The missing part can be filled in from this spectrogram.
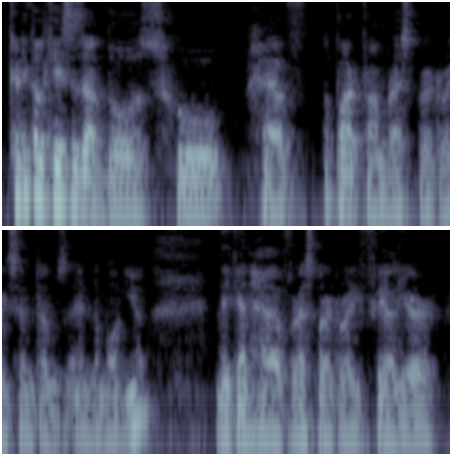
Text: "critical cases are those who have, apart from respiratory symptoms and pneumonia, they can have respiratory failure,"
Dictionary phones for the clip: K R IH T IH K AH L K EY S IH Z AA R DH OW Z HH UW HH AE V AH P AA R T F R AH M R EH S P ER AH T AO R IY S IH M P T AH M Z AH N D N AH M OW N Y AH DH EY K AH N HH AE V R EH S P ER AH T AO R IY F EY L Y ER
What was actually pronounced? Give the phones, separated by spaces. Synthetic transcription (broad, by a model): K R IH T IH K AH L K EY S IH Z AA R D OW Z HH UW HH AE V AH P AA R T F R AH M R EH S P ER AH T AO R IY S IH M P T AH M Z AH N D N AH M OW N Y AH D EY K AH N HH AE V R EH S P ER AH T AO R IY F EY L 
